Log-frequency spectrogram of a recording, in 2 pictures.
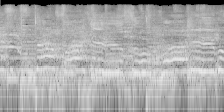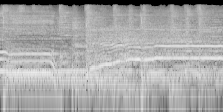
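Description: Live band music with singing: a drum kit and a band with a horn section under a gliding melody line, which settles into a long held note near the end.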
